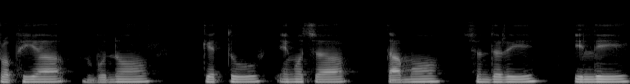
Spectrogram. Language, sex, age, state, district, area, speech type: Manipuri, male, 60+, Manipur, Kangpokpi, urban, spontaneous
